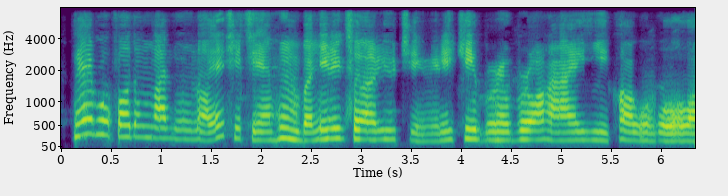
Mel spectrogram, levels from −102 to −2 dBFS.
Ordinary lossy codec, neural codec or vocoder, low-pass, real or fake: none; codec, 16 kHz in and 24 kHz out, 0.6 kbps, FireRedTTS-2 codec; 7.2 kHz; fake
